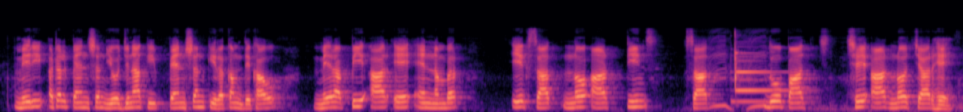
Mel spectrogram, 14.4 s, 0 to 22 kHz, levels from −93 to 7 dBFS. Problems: constant background noise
